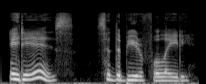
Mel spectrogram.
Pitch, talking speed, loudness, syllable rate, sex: 205 Hz, 175 wpm, -17 LUFS, 5.4 syllables/s, female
